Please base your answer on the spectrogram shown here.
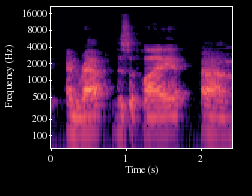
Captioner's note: none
